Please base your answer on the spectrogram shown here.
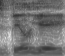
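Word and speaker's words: Wilier: It looks like it's spelled Willier, but it's Villiers Triestina, called the Izuard.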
